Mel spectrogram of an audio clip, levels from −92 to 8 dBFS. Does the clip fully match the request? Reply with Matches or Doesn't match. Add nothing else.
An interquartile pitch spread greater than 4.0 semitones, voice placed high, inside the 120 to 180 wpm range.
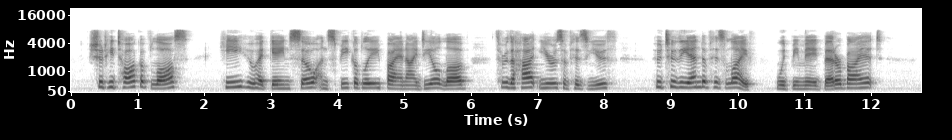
Matches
